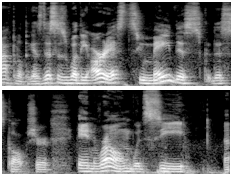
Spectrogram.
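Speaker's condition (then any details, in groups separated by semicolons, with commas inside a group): No condition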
